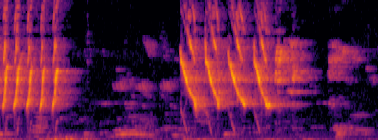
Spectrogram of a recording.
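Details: White-rumped shama singing calmly in the afternoon: bursts of very high, fast rattling notes, a short gap with soft sounds, then a second series of sharp descending high chips, with faint low background thumps.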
